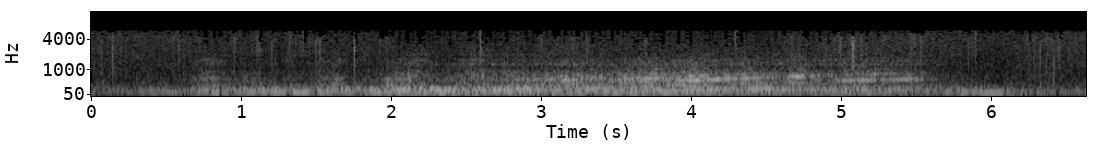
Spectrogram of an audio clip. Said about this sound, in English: He waves a signal with his electric torch and waits for his car to emerge from the shadows.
